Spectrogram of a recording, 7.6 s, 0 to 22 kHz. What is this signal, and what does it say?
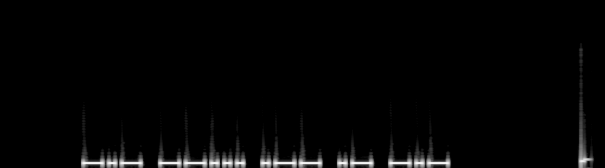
Morse code, heard as a keyed tone, about 16 wpm, 700 Hz. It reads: K7WAK
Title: USA Call Signs - 3x Character Spacing - 15wpm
